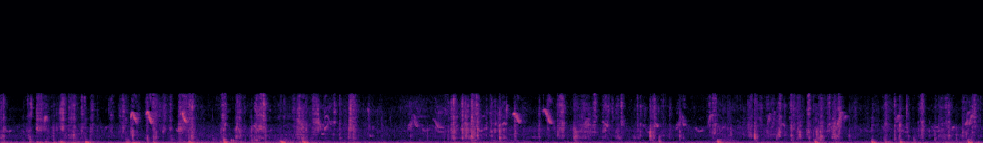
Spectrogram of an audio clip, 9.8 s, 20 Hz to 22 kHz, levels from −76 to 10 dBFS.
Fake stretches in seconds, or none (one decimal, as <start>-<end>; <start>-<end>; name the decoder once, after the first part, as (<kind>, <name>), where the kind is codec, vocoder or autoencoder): 0.4-0.9 (vocoder, Vocos); 2.6-3.2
